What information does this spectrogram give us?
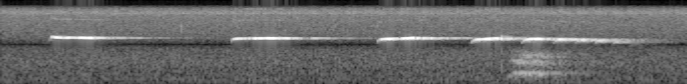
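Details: A bird sings at night in Kuching, East Malaysia: four long, pure, level whistles on one high pitch, about a second apart, over a steady background hiss.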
